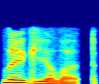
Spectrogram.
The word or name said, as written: ligulate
